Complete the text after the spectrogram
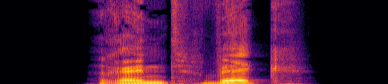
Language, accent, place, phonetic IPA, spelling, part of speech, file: German, Germany, Berlin, [ˌʁɛnt ˈvɛk], rennt weg, verb, De-rennt weg.ogg
- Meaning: inflection of wegrennen: 1. third-person singular present 2. second-person plural present 3. plural imperative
